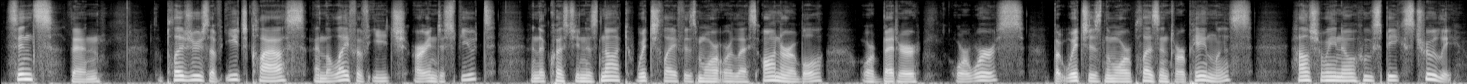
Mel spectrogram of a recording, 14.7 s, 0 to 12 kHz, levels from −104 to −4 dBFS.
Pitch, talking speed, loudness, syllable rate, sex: 135 Hz, 185 wpm, -21 LUFS, 5.2 syllables/s, male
